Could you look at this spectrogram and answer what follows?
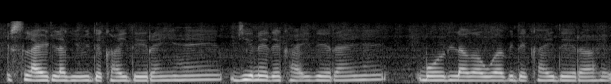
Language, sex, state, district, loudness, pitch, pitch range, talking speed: Hindi, female, Maharashtra, Aurangabad, -18 LUFS, 190 Hz, 185-200 Hz, 195 wpm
